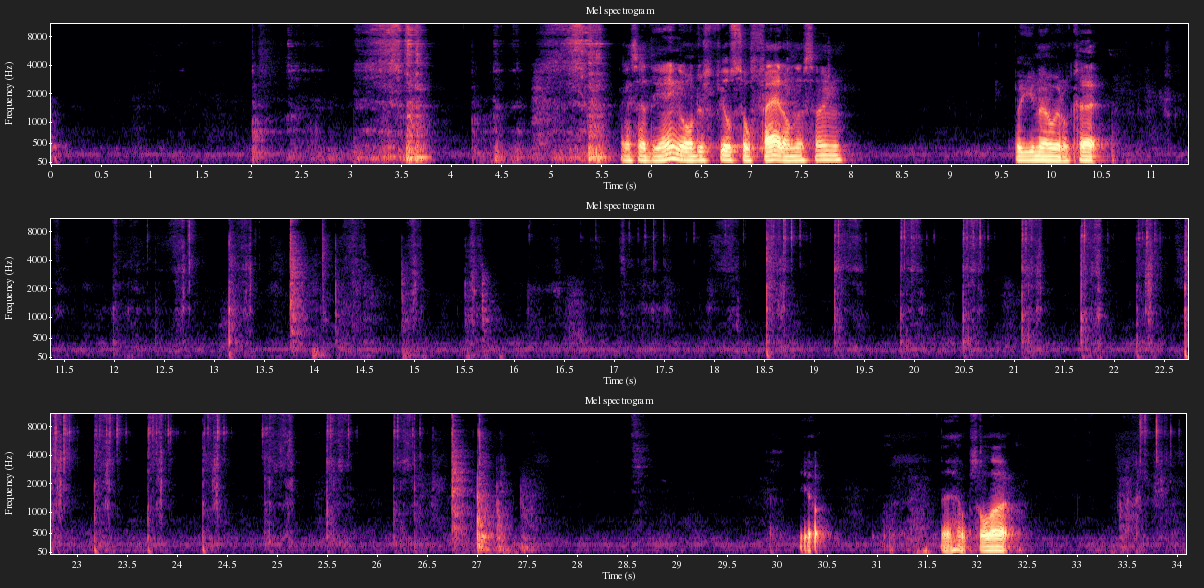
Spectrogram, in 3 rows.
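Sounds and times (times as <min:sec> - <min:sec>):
knife blade strokes: 0:18.0 - 0:26.5.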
